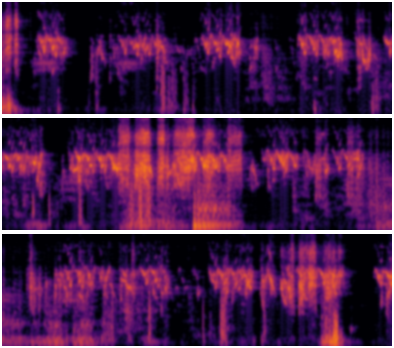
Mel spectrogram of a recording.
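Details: Morning budgerigar chatter during feeding: continuous buzzy, squeaky warbles in bursts separated by short pauses, with some clattering thuds mid-way.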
